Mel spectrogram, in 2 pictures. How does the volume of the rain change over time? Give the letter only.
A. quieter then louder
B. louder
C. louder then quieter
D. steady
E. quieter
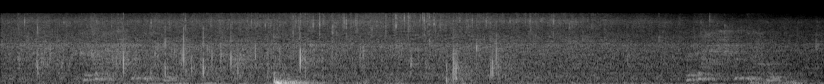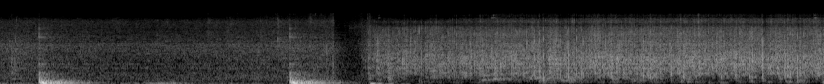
A.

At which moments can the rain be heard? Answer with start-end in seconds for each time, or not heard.
0.0-16.4.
